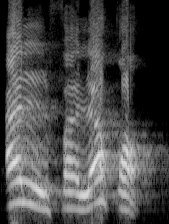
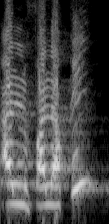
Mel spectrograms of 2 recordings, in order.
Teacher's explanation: boleh jadi baris bawah Dah peranuan kena tukar dia jadi mati bila mati maka dia melantunlah pada qaf tadi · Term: Qalqalah kubra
